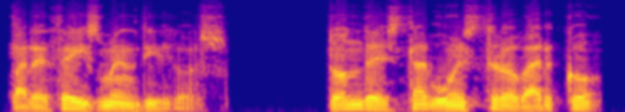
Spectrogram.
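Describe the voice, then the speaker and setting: A man voicing a gruff, scornful older pirate priest in an audiobook reading. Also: low voice, moderate pace, dry recording, lo-fi sound. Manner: scornful, blustering.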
